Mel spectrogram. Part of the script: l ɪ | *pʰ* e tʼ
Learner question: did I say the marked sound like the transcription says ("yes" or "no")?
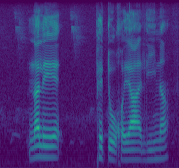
yes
